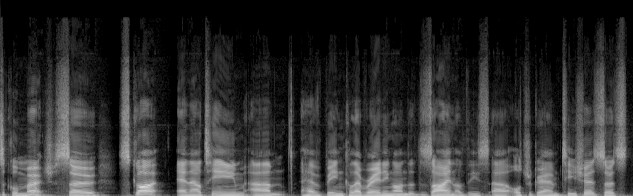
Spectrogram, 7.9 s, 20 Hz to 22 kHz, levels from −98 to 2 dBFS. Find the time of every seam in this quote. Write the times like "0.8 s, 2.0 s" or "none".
none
